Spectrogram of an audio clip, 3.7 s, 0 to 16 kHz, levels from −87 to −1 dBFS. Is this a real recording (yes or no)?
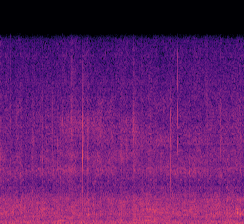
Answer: no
